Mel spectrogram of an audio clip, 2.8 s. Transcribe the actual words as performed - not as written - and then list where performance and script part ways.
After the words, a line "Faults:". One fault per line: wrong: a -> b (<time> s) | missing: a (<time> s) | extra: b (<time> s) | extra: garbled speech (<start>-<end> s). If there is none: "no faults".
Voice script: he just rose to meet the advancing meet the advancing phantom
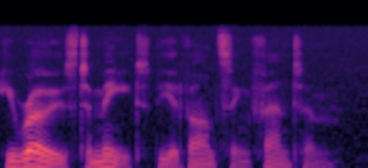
he rose to meet the advancing phantom
Faults:
missing: just (0.1 s)
missing: meet the advancing (1.9 s)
